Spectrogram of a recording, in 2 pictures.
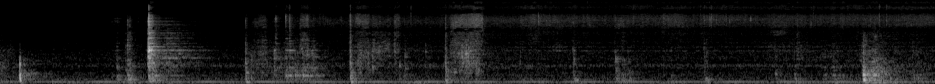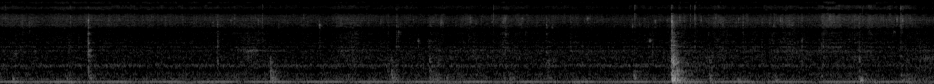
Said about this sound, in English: I'm gonna cook my shallot rings until they get pretty crispy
